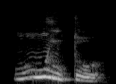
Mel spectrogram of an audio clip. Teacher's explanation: exceto a palavra muito e seus derivados muitão muitíssimo ele vai ser um ditongo decrescente nasal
